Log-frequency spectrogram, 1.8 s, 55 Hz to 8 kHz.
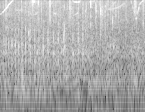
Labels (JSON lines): {"label": "biophony, dolphin", "recorder": "SoundTrap 500"}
